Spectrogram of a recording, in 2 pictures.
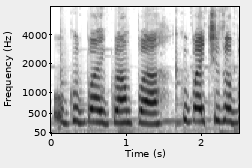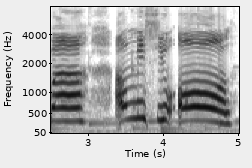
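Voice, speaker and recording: Woman playing a spirited high-voiced teenage girl. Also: steady tone, slow, soft background music. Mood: wistful. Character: spirited fifteen-year-old Nigerian girl, playful.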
